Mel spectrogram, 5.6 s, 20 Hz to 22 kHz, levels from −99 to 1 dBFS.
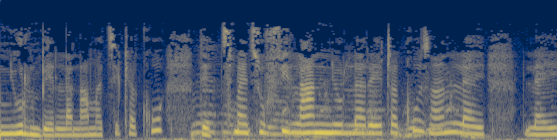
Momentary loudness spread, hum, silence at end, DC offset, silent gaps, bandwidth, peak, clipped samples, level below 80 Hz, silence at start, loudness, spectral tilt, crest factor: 12 LU; none; 0 s; under 0.1%; none; 10.5 kHz; -6 dBFS; under 0.1%; -42 dBFS; 0 s; -21 LUFS; -6 dB/octave; 14 dB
